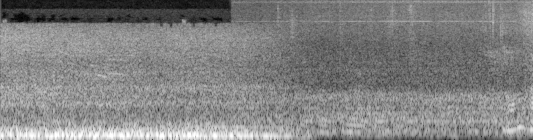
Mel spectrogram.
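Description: Steady low rumble in the soundtrack of a TV drama excerpt, cutting off a little over two seconds in and leaving quiet room tone.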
